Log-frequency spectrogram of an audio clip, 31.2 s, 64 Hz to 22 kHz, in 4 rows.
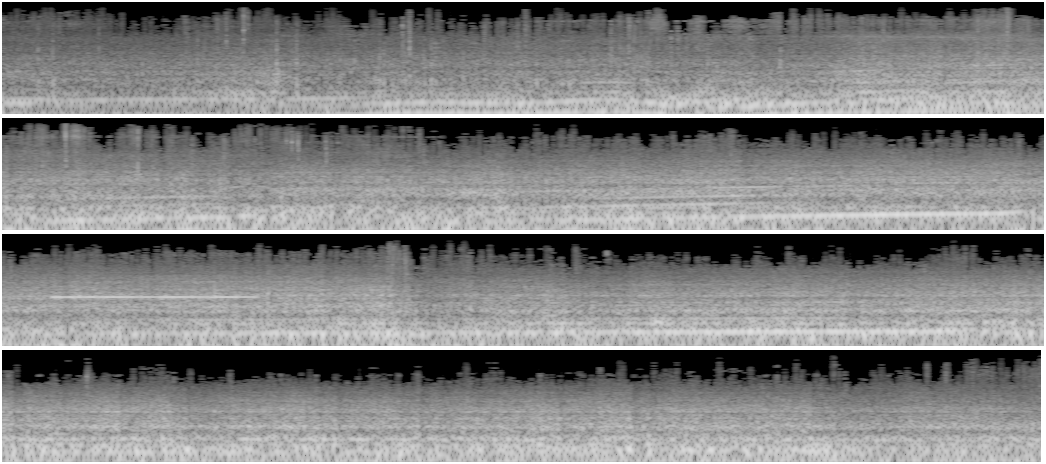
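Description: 2009 Corvette ZR1's supercharged LS9 V8 driving the car on the road, heard from inside the cabin with tyre and road noise. Its note climbs as the car accelerates in the middle, then holds steady while cruising. A short steady high tone sounds about halfway through.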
